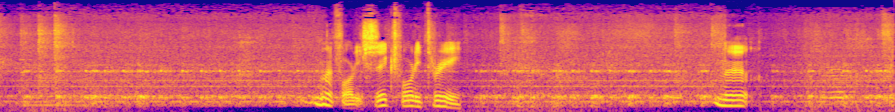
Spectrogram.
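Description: A gaming machine plays steady electronic background music.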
